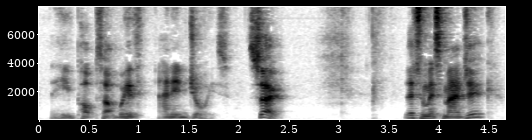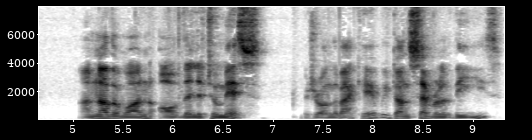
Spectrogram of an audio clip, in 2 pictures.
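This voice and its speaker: A man reading a children's picture book aloud in a slow, playful storytime manner, adding little asides to listeners. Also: mid-range voice, fairly bright tone.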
